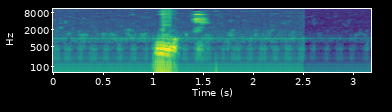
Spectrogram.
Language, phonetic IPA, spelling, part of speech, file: Latvian, [vìlks], vilks, noun / verb, Lv-vilks.ogg
- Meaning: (noun) wolf (esp. Canis lupus); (verb) third-person singular/plural future indicative of vilkt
